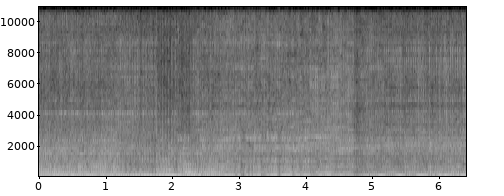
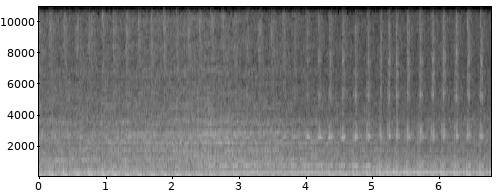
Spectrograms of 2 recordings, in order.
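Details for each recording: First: Polaris Trailblazer 250 2x4 two-stroke quad before top-end rebuild: uneven, stumbling idle with irregular firing that won't stay running or restart; owner suspects low compression from burnt-out rings. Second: Polaris Trailblazer 250 2x4 two-stroke quad after top-end rebuild with cheapest eBay piston/cylinder kit, cold start on second break-in with throttle blips: crisp even buzz, steady, no misfires; now holds idle and sounds much better.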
